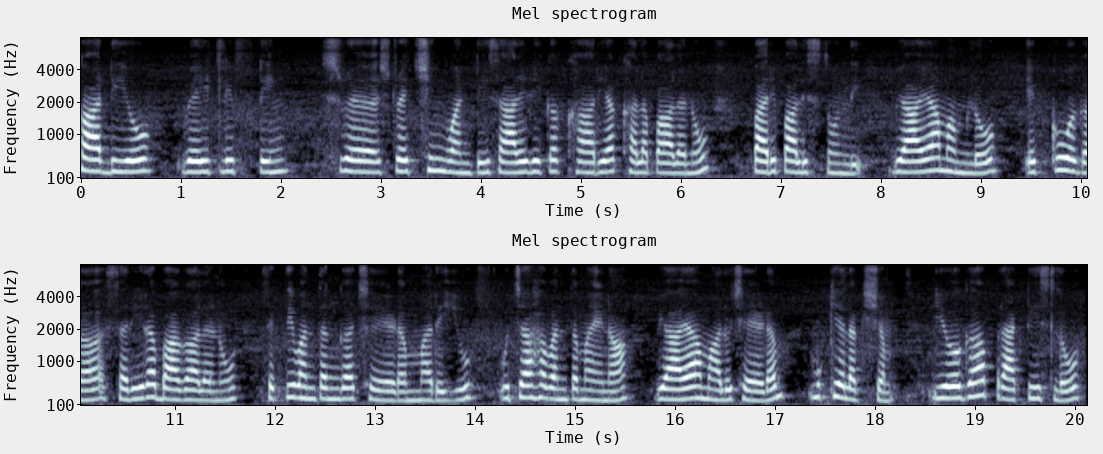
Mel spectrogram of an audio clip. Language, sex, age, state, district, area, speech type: Telugu, female, 18-30, Andhra Pradesh, Annamaya, rural, spontaneous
